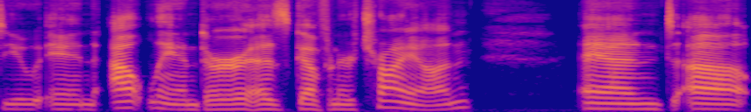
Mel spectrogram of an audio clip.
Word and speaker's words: Tryon: in Outlander as Governor Tron and uh or as I sometimes mistakenly pronounce it Governor tyan out outrageous you'd be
